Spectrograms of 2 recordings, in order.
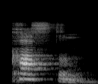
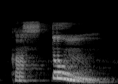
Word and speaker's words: custom: Example, custom. Custom. Okay? You do not say costume. You do not say that. You say custom. The first syllable is being emphasized or is being stressed.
